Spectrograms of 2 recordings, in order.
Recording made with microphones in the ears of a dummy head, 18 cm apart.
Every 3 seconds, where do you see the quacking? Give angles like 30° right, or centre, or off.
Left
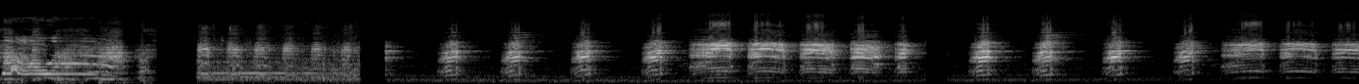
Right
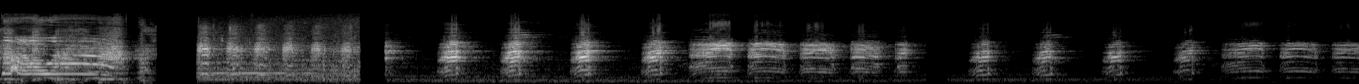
70° right, 60° right, 20° left, 50° left, 60° left.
